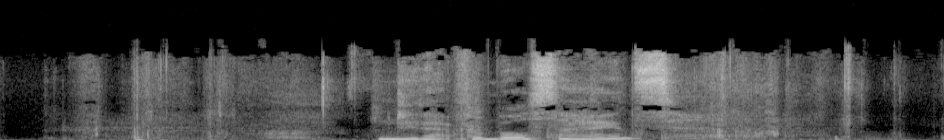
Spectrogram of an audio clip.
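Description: A young woman talks animatedly close to the microphone.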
